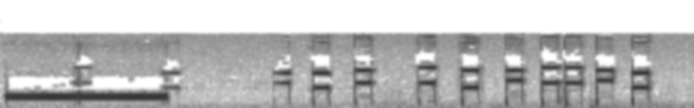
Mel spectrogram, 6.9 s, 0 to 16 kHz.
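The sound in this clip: Phone touch tones as a number with a 718 area code is dialed: a steady dial tone first, then a quick string of about ten short beeping tones of varying pitch, loud and clear with no talking.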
